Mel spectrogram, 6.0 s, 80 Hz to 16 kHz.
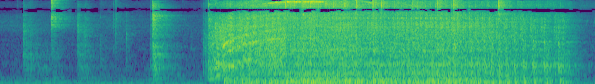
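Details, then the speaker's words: Lawn-Boy 3050 two-stroke mower after new wheels, ignition adjustment, spark fix, throttle control fitted and gas tank cleaned: several cord pulls, then a busy, even buzz before shutdown; normal start and run. "so we went through got some new wheels on it adjusted the ignition fix the spark issue got the throttle control on it cleaned out the gas tank i think we're ready to mow let's start her up"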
